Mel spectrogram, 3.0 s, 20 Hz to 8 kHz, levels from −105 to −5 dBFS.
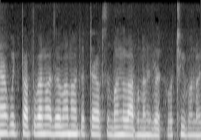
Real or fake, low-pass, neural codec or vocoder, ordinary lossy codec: fake; 7.2 kHz; codec, 16 kHz, 1 kbps, FunCodec, trained on LibriTTS, 50 frames a second; none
